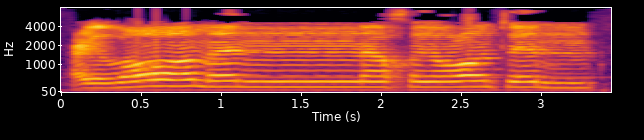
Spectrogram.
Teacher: یہاں پہ دیکھیں تنوین کے بعد حروف یرملون میں سے نون آ رہا ہے، یہاں پہ آپ نے ادغام کرنا ہے غنہ کے ساتھ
